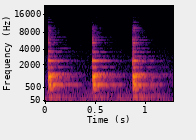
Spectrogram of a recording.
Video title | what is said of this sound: Part 2: Making the Scoop Backplate | you should hear like a high pitch like ding, like a ding. If you hear that sound, that means it's good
